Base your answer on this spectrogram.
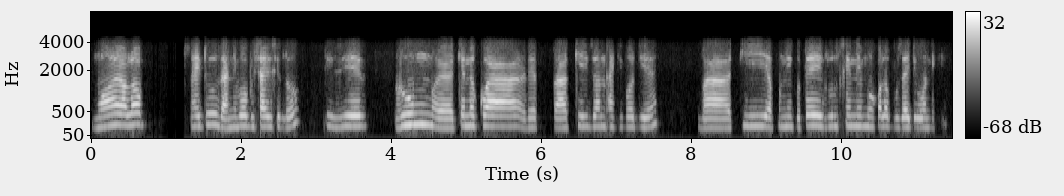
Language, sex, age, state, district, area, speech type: Assamese, male, 30-45, Assam, Kamrup Metropolitan, urban, conversation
